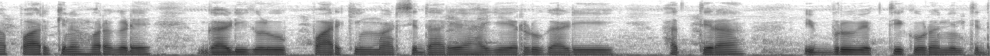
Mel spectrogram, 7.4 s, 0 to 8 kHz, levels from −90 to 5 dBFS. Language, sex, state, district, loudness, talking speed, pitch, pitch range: Kannada, male, Karnataka, Bidar, -18 LUFS, 115 wpm, 110 Hz, 105-115 Hz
